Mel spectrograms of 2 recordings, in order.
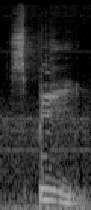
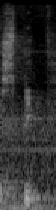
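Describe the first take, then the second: First: The vowel is said long and drawn out. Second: The vowel is said short and clipped. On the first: The speaker calls it right. "é uma vogal longa, ok? Então você dá uma alongada" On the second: The speaker calls it wrong. "Ao invés de speak"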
